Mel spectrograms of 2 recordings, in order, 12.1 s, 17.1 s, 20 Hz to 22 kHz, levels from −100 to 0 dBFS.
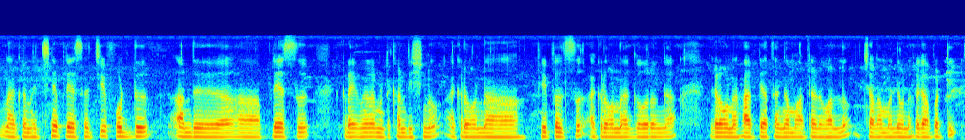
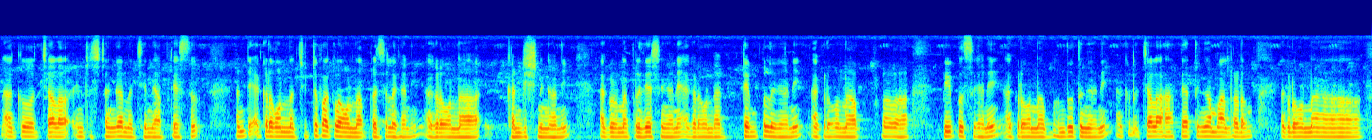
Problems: constant background noise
